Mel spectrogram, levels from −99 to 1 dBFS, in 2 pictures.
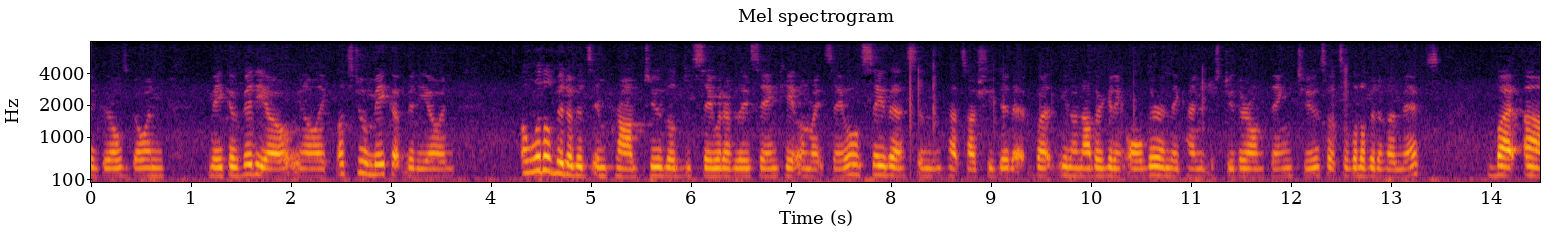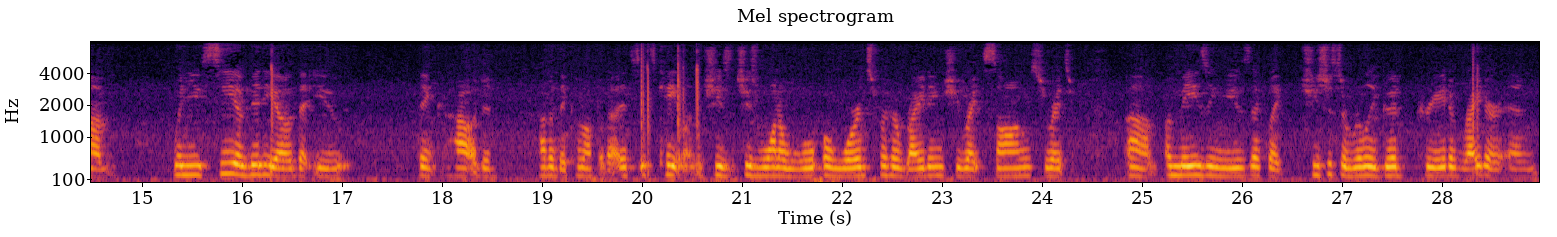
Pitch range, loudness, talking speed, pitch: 170-190 Hz, -20 LUFS, 235 wpm, 175 Hz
